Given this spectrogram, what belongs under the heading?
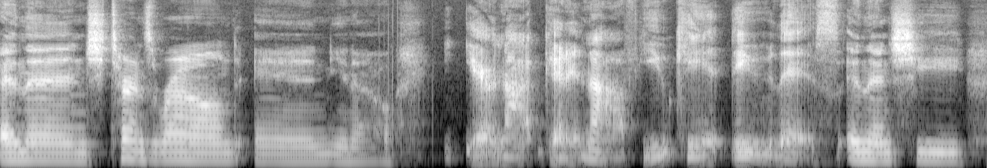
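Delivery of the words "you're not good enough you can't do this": deep invented villain voice. Quoting the inner critic in an evil character's voice: made-up Cersei voice. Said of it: "I just did".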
